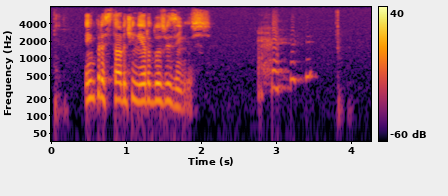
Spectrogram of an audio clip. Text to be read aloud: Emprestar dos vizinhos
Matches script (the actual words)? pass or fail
fail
